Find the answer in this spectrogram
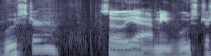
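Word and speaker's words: Worcestershire: It's pronounced Worooster. I my entire life I've heard it pronounced like worst shire or worst sister or all sorts of other things.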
